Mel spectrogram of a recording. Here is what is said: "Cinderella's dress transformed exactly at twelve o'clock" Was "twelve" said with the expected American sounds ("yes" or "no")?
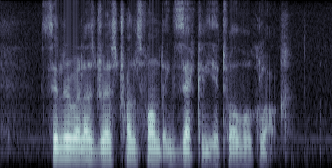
yes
